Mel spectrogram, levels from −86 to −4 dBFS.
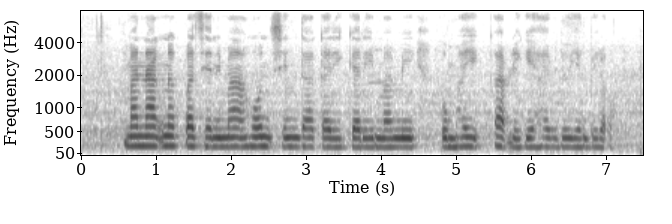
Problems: background sounds at intervals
